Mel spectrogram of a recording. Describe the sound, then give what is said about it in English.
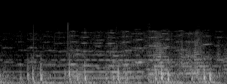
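Horse hooves gallop across a desert wasteland at night, making a rhythmic drumming of quick hoofbeats in uneven clusters at moderate loudness over a sustained background. “The rhythmic drumming of fast hooves rang out across the wasteland.”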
